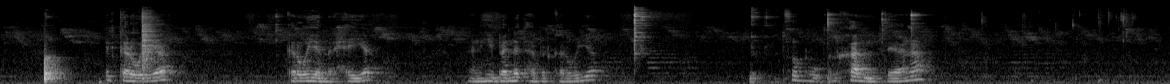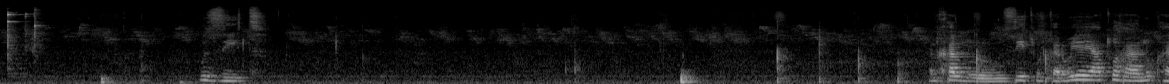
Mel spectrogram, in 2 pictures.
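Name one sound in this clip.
A woman speaks calmly close by, in short phrases.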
